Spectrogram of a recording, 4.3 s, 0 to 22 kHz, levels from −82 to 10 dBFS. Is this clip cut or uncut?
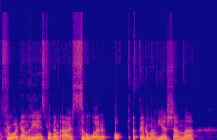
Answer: cut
